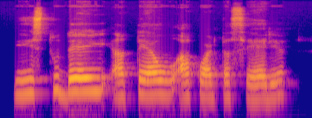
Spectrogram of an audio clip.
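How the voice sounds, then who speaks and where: This woman's voice has a dark, mellow tone. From Brazil, interior of São Paulo state. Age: 80s+. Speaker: local resident telling her life story. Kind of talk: oral history testimony. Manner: halting, with self-corrections.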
